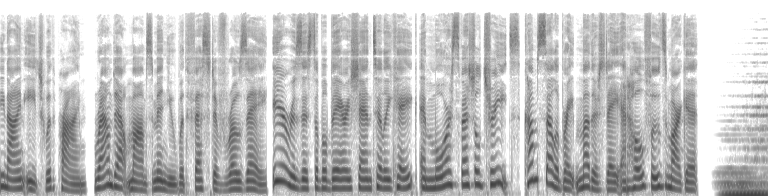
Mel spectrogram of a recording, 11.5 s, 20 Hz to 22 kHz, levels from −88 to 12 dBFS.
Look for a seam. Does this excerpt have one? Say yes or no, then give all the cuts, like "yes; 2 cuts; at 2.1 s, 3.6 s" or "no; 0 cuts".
yes; 1 cut; at 10.5 s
